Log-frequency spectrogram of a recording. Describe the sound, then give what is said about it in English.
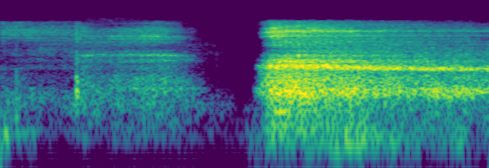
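A deep breath: a long, airy inhale, a brief silent pause, then a louder, sustained exhale that trails off slowly, with no talking. “take a nice deep breath.”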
